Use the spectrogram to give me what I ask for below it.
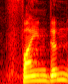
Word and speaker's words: Findon: The pulpit he presently occupies is in Findon, is that how you pronounce it? It's down in England, so I can't get the pronunciation right.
